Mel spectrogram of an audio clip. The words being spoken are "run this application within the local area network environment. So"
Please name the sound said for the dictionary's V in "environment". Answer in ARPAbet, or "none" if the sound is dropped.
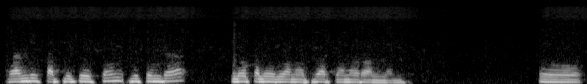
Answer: none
